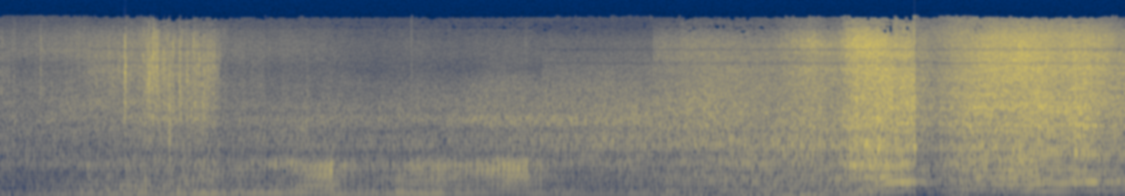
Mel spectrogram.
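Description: Porsche GTS sports-car engines accelerating and driving by, their pitch rising through several pulls. About ten seconds in comes the loudest run, which stops abruptly, and then the engine rises again.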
